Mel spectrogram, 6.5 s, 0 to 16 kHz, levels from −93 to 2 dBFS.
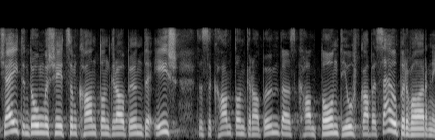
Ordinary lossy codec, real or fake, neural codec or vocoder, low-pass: none; fake; codec, 16 kHz, 4 kbps, X-Codec, HuBERT features, trained on LibriSpeech; 7.2 kHz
